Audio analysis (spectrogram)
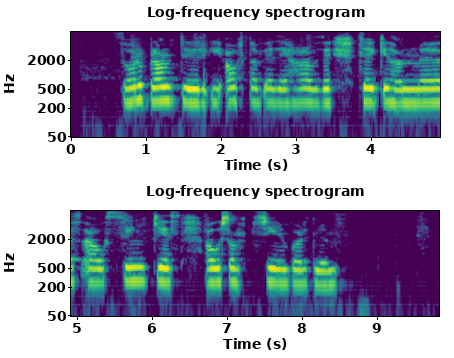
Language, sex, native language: Icelandic, other, Icelandic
